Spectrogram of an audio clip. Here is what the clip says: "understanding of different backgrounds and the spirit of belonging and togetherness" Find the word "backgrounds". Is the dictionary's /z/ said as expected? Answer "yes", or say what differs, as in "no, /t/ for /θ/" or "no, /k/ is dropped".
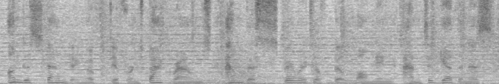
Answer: yes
